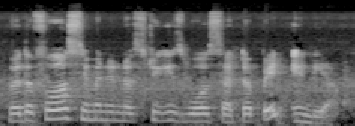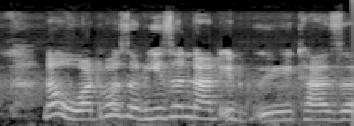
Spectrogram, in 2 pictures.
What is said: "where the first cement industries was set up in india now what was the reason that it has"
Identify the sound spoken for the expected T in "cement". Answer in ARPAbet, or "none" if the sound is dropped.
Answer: none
